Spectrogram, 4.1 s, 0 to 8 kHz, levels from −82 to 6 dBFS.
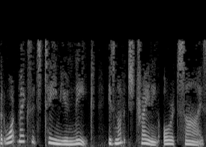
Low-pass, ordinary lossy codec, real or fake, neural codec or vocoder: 7.2 kHz; MP3, 24 kbps; fake; codec, 24 kHz, 0.5 kbps, DualCodec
